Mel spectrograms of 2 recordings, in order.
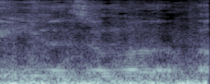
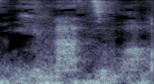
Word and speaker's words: Inazuma: Yeah, it's not actually Inazuma 11. That's more like the American way of saying it. – Okay. – It's Inazuma. – Oh, Inazuma 11. – The stress is on the second syllable.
